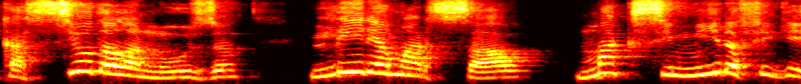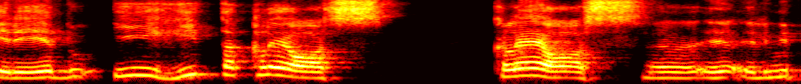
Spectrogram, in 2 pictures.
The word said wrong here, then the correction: Cleos: pegou lá aqui, eu falei errado, né? Cleos. Ai, Maga, me desculpa, é Cleos.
